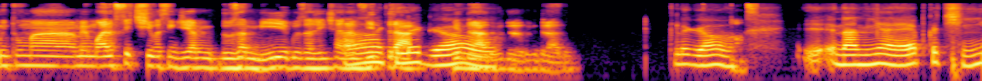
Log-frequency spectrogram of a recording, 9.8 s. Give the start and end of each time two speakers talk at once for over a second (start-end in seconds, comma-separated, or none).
3.4-5.0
